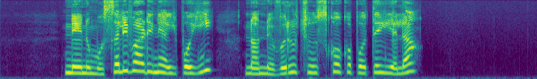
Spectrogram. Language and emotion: Telugu, fearful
